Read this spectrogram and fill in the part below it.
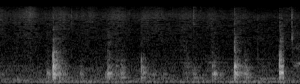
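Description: Corn kiss, grated fresh corn with coconut, being stirred and mixed in a pan, a handful of soft, separate scrapes and taps at irregular intervals, faint and close, with no speech.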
